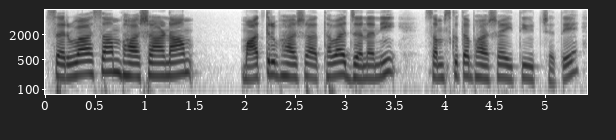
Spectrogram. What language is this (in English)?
Sanskrit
